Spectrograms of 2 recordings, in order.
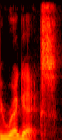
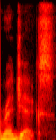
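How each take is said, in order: First: The g is hard, like in 'go'. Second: The g is soft, like a j sound. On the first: "it's a hard G sound, so the proper pronunciation is probably regex" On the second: "Sometimes you hear people call it regex"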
